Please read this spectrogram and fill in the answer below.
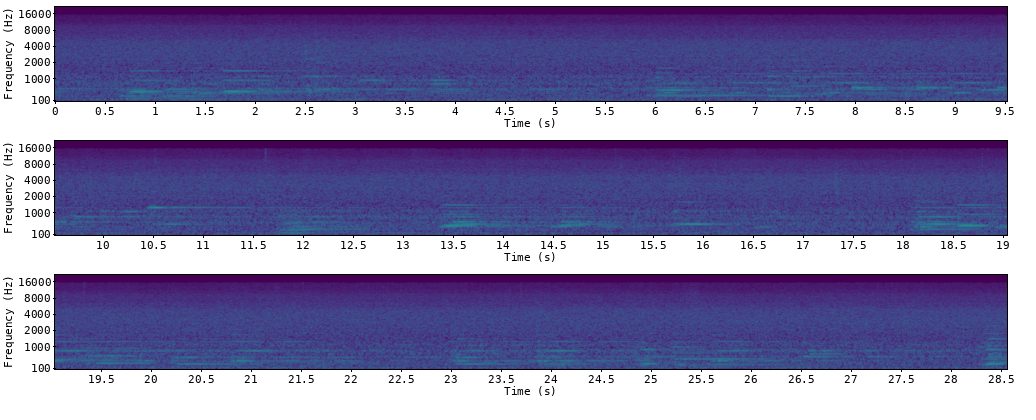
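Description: Slow, soft instrumental keyboard music: held notes in gentle phrases that swell about every six seconds.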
